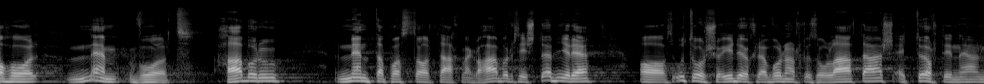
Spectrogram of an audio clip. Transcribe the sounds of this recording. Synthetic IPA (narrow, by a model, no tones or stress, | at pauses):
ɒɦolnɛmvo̞lt̪ | haːbo̞ɾuː | nɛmt̪ɒpɒst̪ɒlt̪aːkmɛ̰ɡɒ̰ɦaːbo̞ɾut̪eːʃt̪øbɲiɾɛ | ɒzut̪o̞lʃoːid̪øːkrɛvo̞nɒt̪̚ko̞zoːlaːt̪aːʃɛɟt̪ørt̪eːnɛlm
